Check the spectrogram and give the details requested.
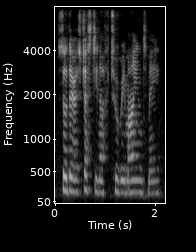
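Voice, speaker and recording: A woman voicing a gentle, long-suffering friendly giant with muddled, folksy grammar for a children's storybook. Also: fairly low pitch, little pitch movement, normal speed, lo-fi sound. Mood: weary. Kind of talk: children's storybook read-aloud.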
